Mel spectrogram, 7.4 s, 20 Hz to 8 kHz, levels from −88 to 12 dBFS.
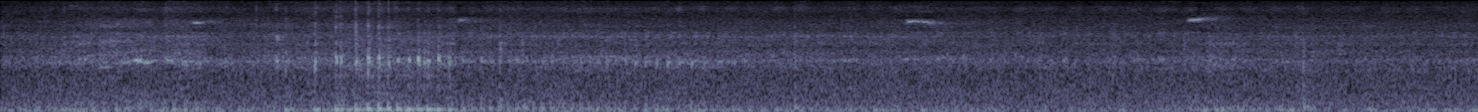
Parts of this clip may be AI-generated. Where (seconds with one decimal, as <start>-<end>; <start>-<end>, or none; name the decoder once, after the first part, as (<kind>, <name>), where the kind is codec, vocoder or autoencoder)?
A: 0.4-1.2 (autoencoder, DAC-VAE); 1.7-2.8; 3.6-7.4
